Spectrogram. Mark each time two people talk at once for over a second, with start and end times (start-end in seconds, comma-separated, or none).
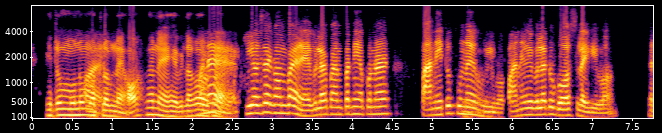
none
